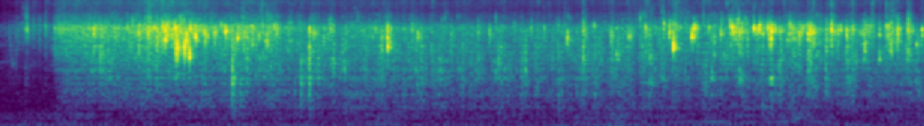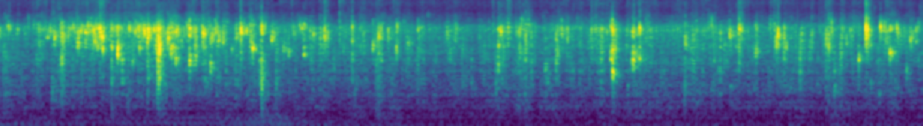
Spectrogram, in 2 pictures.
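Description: Breaded chicken cordon bleu frying in hot oil in a pan: the sizzle starts suddenly as the chicken goes into the oil, then carries on steadily with many sharp pops and crackles.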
